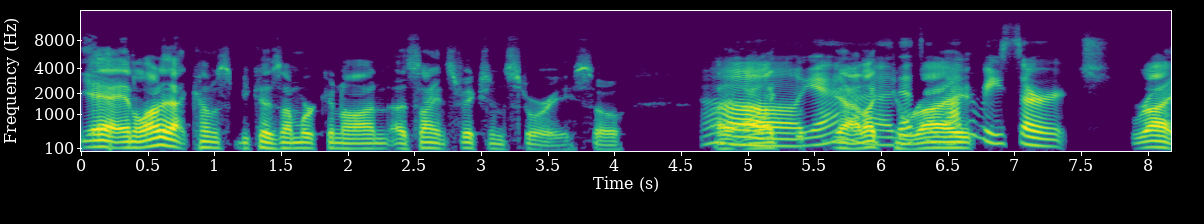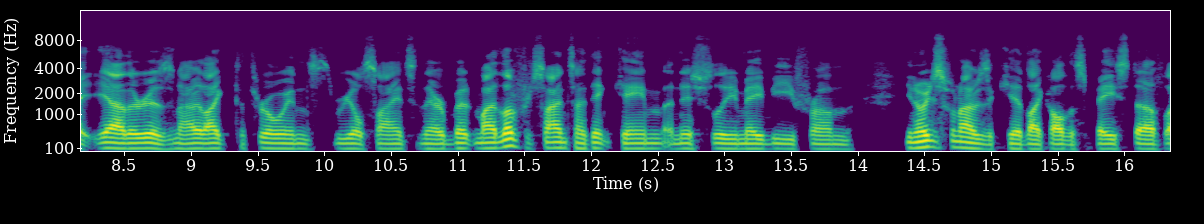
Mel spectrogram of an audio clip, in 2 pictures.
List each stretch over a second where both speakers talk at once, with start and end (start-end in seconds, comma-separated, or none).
4.7-6.7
